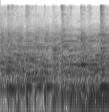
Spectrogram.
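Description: Live acoustic band: an acoustic guitar strummed over sustained keyboard notes, with chatter in the room behind.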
